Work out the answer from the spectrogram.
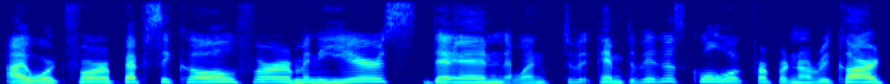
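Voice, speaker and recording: A woman's voice: on the high side, steady tone, normal speed, a bit bright, clean tone, dry recording, studio quality. A woman in her forties from Mexico, chatting as a podcast guest and often restarting her sentences. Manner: chatty, frequent restarts and self-corrections. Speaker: guest, real estate investor. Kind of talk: casual interview conversation.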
